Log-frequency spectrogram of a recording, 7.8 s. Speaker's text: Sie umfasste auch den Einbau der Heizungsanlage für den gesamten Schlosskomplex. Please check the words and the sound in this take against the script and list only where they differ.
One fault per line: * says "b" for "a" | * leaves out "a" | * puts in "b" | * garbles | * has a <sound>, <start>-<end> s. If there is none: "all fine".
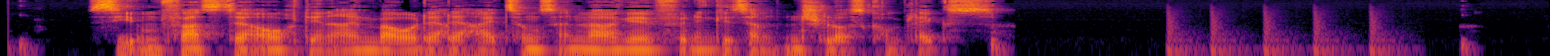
* puts in "der"
* has a thud, 5.8-7.1 s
